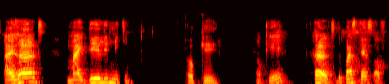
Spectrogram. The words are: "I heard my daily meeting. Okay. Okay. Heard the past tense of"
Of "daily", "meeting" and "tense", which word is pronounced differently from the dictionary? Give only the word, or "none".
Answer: tense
